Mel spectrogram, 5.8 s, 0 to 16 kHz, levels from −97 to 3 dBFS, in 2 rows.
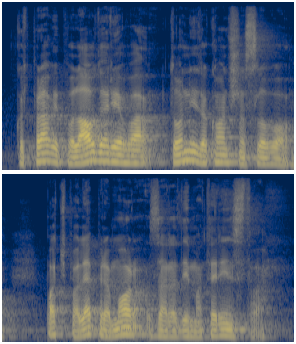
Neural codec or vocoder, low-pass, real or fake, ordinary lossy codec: none; 14.4 kHz; real; none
